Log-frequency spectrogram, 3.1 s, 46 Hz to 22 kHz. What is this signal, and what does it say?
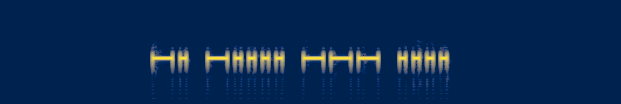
Morse code, heard as a keyed tone, about 36 wpm, 700 Hz. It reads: N6OH
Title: USA Call Signs - 4 Characters - 4x Character Spacing - 35wpm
